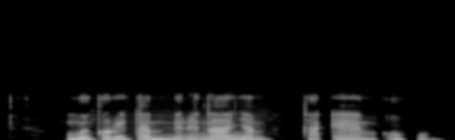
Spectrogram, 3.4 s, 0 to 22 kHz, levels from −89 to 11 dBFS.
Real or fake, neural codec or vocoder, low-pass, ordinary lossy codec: real; none; 7.2 kHz; none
